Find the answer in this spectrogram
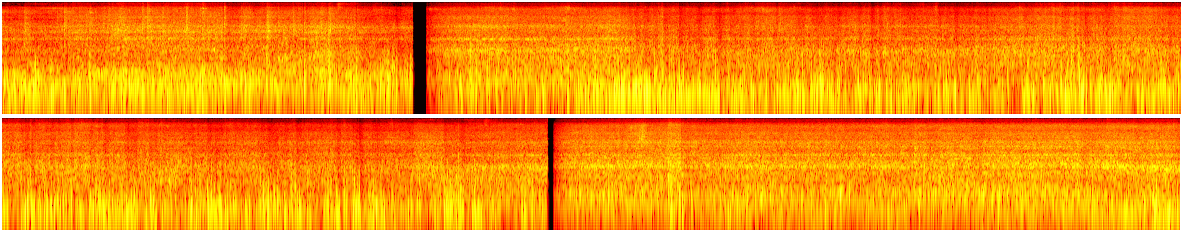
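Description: Moving passenger train heard from its open doorway: a steady loud rumble of wheels on rail with clickety-clack. The sound drops out briefly twice, about five seconds in and again about twenty-two seconds in.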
